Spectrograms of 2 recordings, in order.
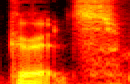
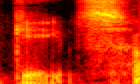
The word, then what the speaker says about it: Goetz: This time, it was another investigator, Detective William Gates, asking the questions, and Gates is spelled G-O-E-T-Z. – That's interesting. – Some people might pronounce it Gertz, but he pronounced it Gates.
